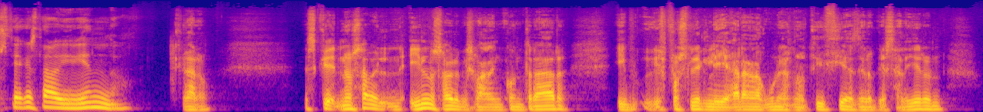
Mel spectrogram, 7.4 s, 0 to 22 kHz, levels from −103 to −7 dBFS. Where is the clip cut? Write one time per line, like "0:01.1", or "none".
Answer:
none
